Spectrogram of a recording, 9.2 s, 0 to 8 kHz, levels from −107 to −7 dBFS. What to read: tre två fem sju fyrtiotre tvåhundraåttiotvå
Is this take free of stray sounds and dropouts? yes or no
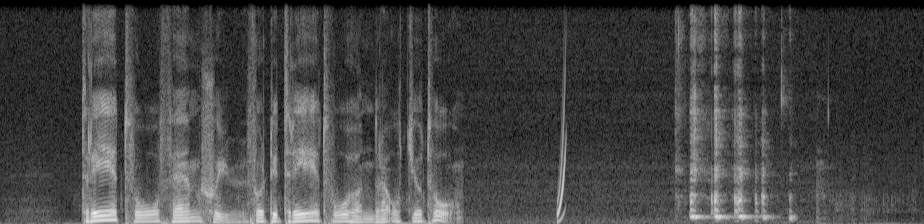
no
